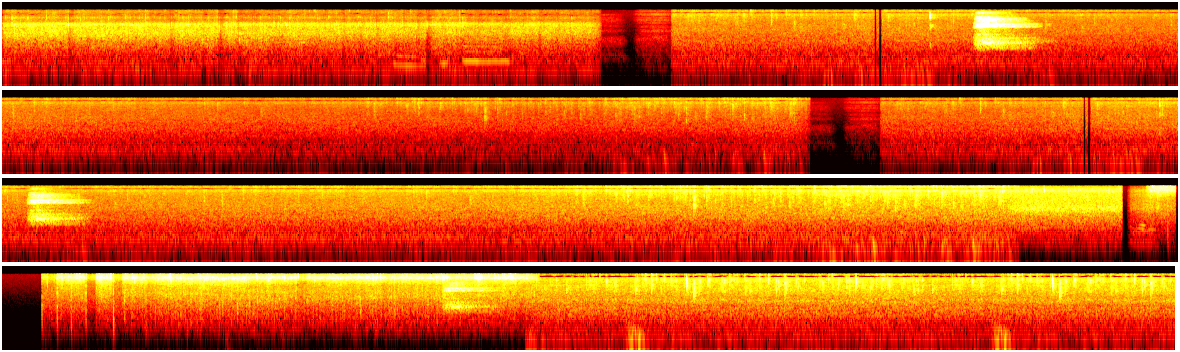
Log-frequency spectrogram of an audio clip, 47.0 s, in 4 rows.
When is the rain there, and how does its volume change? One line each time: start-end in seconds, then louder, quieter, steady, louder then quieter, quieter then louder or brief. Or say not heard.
0.0-46.9 quieter then louder.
